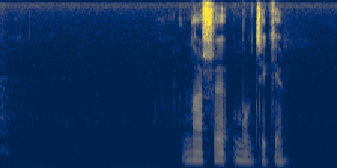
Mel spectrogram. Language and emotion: Russian, neutral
